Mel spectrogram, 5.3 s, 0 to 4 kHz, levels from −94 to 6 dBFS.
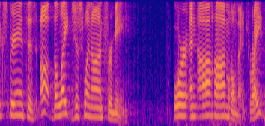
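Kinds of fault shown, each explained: Repeated packet loss (robotic sound): From 2.36 s, right after "just went on for", until 5.11 s, the audio keeps dropping out in dozens of short gaps, the longest 42 ms. Each hole is patched by repeating the last sound. Nearly half the stretch sounds choppy and robotic.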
